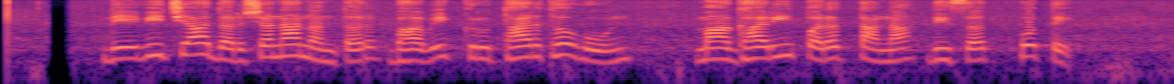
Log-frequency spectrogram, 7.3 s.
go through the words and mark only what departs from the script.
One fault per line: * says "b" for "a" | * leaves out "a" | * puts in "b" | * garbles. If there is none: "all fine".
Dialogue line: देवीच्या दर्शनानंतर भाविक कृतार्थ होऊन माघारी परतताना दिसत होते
all fine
